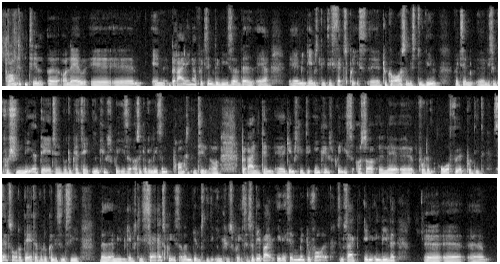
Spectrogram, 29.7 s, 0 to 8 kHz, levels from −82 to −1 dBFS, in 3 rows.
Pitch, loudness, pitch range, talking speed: 120 Hz, -16 LUFS, 110-135 Hz, 195 wpm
